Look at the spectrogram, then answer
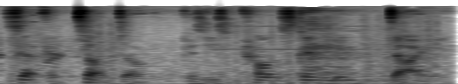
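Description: A man's voice: mid-range voice, music in the background. Young man teasing his gaming partner. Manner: joking, teasing, quick asides. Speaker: co-host commentating gameplay. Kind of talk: casual banter over gameplay footage.

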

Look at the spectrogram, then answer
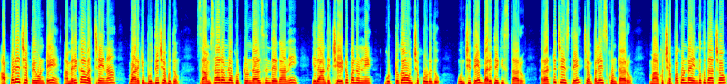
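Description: A woman's voice: high voice, normal speed, no echo, close to an everyday voice. A woman reading as a stern old village elder. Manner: stern, moralizing, unbending. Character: stern older village elder husband, righteous. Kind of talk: story reading.

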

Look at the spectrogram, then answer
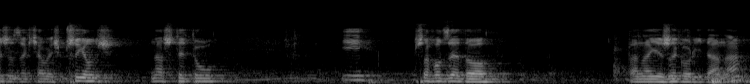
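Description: A man's voice: medium pitch, pushed and bright. A man reading out a formal award citation in a ceremonious manner as the presenter. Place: hall at a public ceremony. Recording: echoey hall, light noise, audience.

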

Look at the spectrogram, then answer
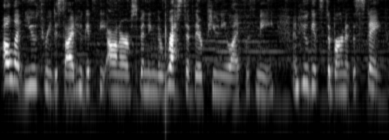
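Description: A woman's voice: a little high, fairly quick, bright, forceful tone, faint music behind. A woman doing a wheezy, sneering villain. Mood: smug. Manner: sneering, smug and cruel. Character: scheming male villain in a detective disguise.

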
